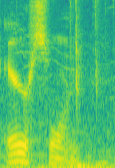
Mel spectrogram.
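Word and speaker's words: Heir-sworn: My brain wants to say H, pronounce that, but it's an air. So I have to stop my brain when I'm trying to read it and say, no, not a hair, an air-sworn.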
